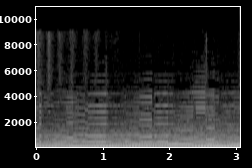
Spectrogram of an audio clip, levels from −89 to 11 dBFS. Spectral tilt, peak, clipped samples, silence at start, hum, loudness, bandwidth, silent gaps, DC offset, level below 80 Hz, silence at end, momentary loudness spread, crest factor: -8.5 dB/octave; -14 dBFS; under 0.1%; 0 s; none; -29 LUFS; 9.2 kHz; none; under 0.1%; -68 dBFS; 0 s; 4 LU; 14 dB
